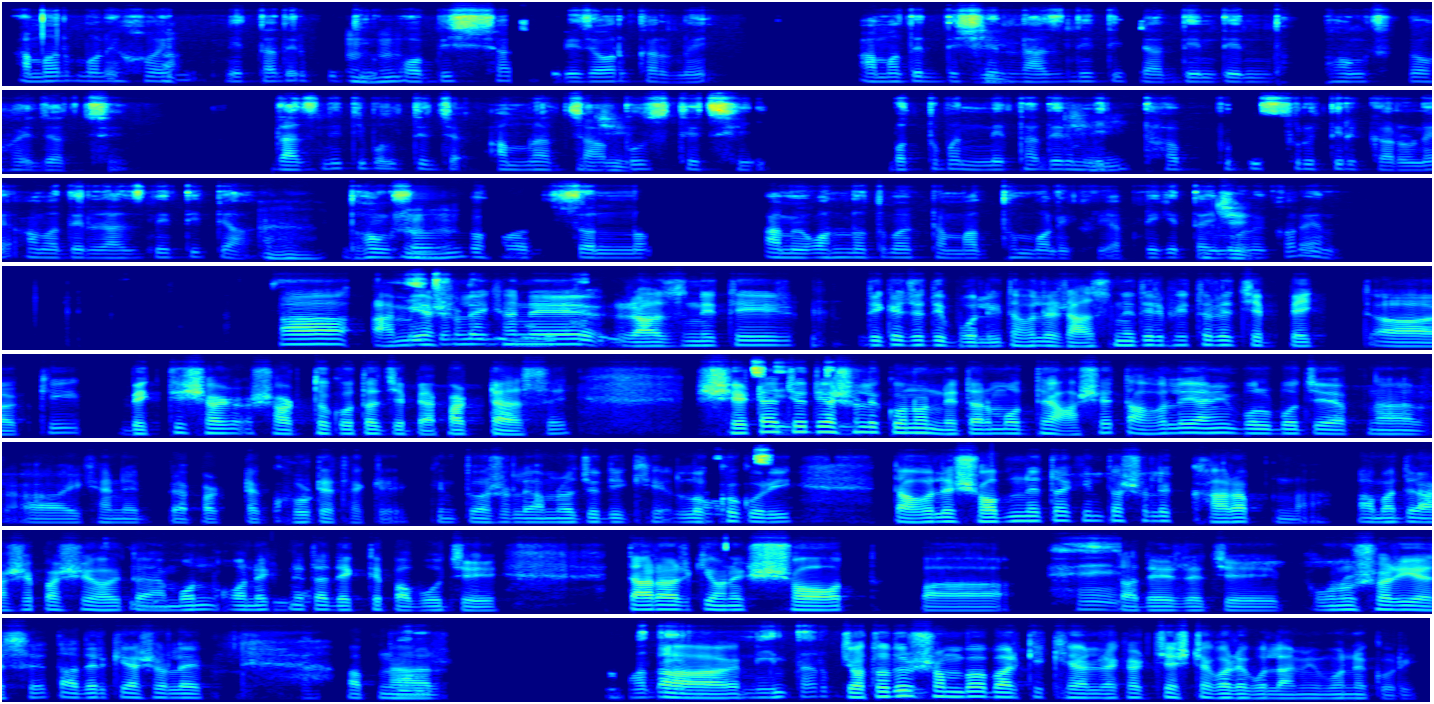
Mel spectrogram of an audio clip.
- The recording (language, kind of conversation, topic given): Bengali, unstructured, রাজনৈতিক নেতাদের প্রতি মানুষের অবিশ্বাসের কারণ কী হতে পারে?
- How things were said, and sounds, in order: static; tapping; distorted speech; unintelligible speech; other background noise; unintelligible speech; unintelligible speech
